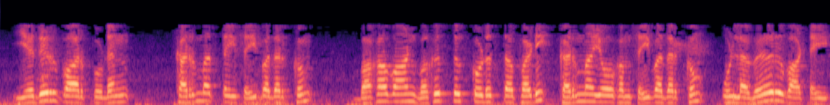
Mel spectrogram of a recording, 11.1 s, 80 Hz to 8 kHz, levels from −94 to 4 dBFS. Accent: native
